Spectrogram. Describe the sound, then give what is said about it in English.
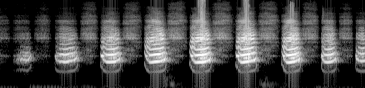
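A turkey yelp sequence played on a glass friction call with a mushroom tip: nine evenly spaced, raspy notes building louder toward the middle and easing off, clear with no talking. “that that's the glass with the mushroom tip.”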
